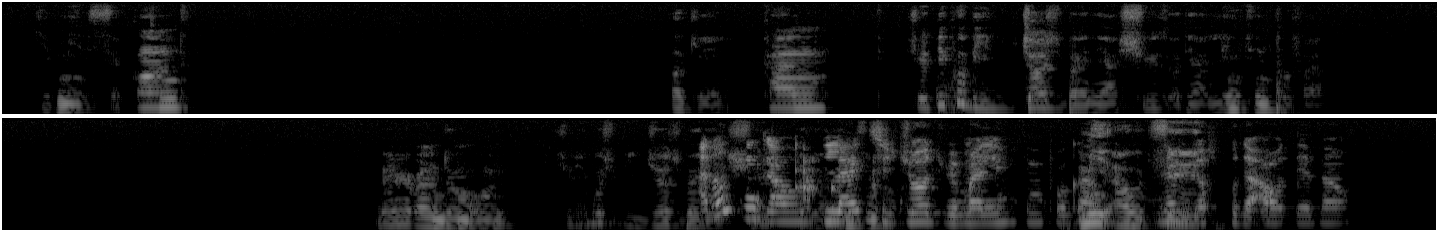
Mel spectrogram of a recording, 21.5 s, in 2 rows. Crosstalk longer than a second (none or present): present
